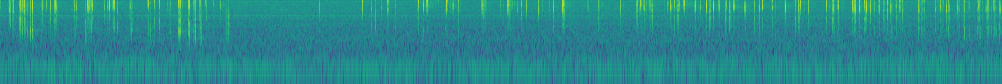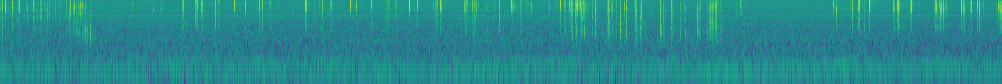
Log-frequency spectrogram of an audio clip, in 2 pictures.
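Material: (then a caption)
Silicone. Long nails scratch across the textured silicone bristle face of a pink silicone facial cleansing brush. Bursts of bright, crackly scraping come and go over a steady low rumble that runs through the whole clip at an even level.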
